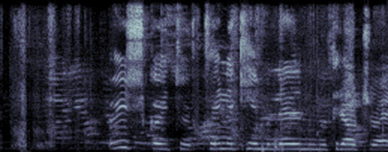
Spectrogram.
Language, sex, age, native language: Icelandic, male, 11, Icelandic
